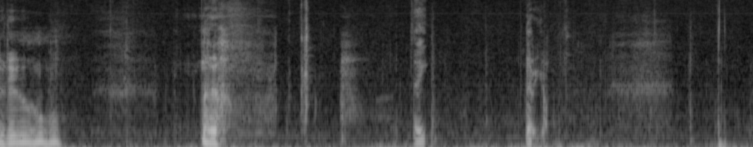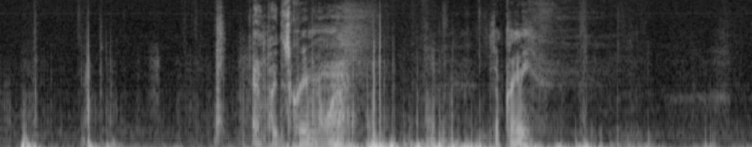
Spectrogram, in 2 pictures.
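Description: A middle-aged man talks calmly into a close microphone.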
